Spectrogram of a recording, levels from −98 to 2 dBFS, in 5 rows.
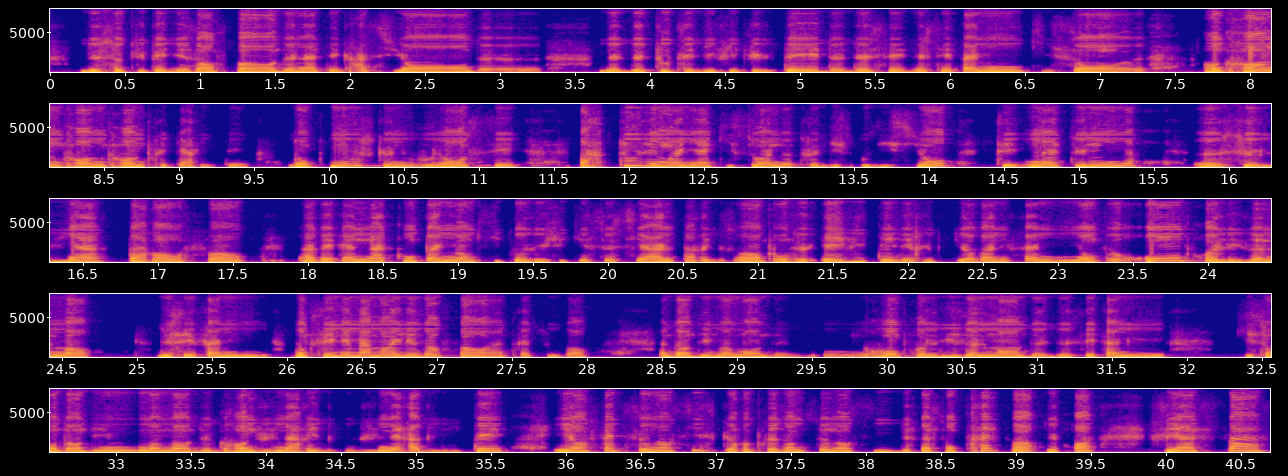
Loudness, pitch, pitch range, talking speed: -20 LUFS, 190 Hz, 175-210 Hz, 175 wpm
